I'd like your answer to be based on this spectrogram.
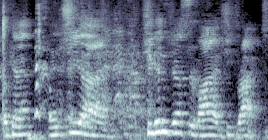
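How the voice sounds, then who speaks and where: A young American man giving an informal wedding toast as best man, halting and joking, with slangy wording. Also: a little high, a crowd in the background. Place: large reverberant room with a reacting crowd. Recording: echoey room, distant mic, audience noise.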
